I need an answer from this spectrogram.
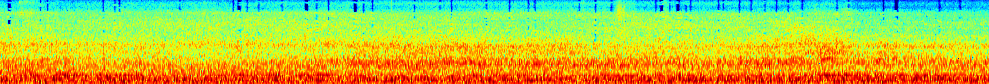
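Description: Steady running noise of a train, with a couple of faint clicks.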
